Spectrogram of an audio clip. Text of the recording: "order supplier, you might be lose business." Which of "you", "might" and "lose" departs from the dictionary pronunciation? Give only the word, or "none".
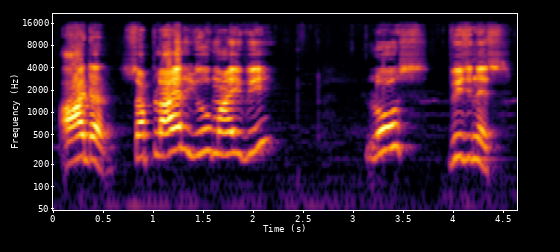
lose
